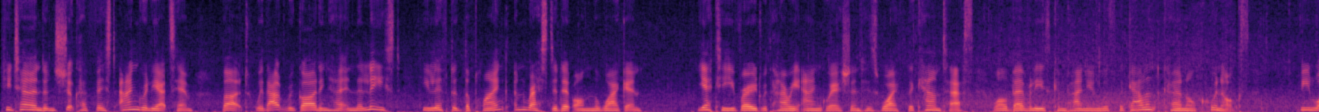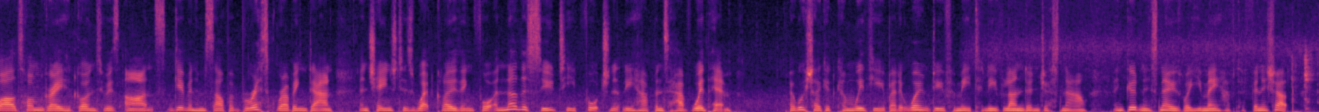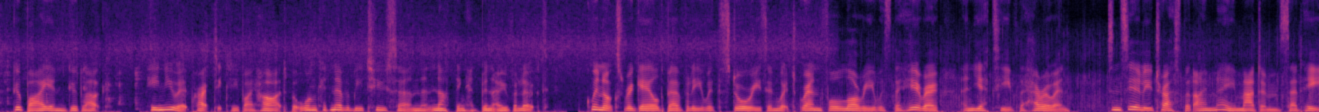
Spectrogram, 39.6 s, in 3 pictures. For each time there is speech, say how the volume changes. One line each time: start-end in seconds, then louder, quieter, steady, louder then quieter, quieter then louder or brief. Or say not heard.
0.0-39.5 steady.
